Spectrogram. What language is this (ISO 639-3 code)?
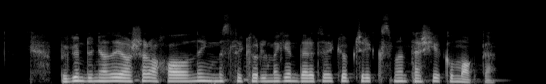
uzb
